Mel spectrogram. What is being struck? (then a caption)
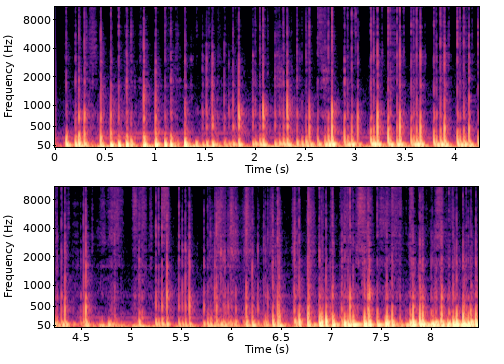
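Small cardboard box. A small, hollow, rectangular white cardboard box is held in the hands close to the microphones and tapped with short fingernails and fingertips. The result is a quick, irregular stream of soft, hollow, low thuds that die away almost instantly. The tapping grows denser and a little louder toward the end.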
